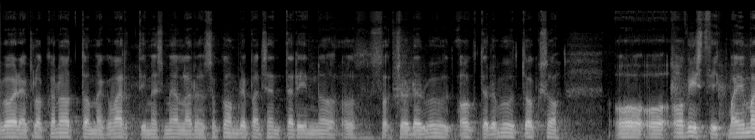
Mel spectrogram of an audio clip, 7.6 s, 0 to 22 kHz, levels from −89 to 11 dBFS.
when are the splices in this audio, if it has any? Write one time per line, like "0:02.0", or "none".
0:06.0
